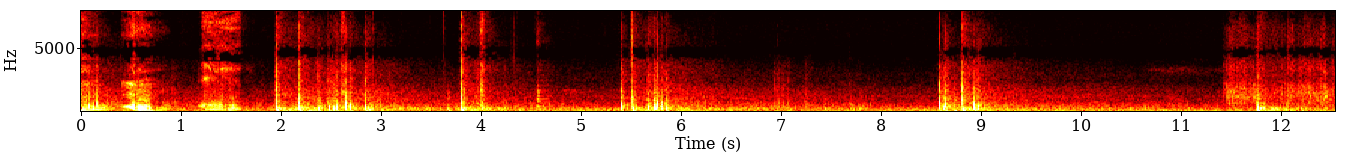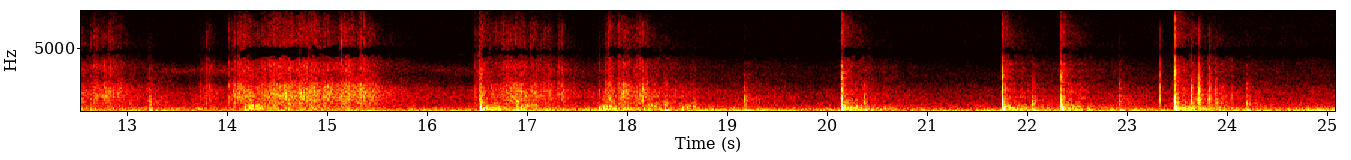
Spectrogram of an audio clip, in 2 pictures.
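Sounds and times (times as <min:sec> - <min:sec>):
fireworks bangs: 0:01.8 - 0:07.4, 0:11.4 - 0:15.8, 0:16.4 - 0:19.5, 0:21.7 - 0:25.0.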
